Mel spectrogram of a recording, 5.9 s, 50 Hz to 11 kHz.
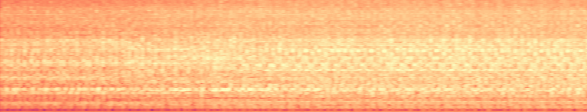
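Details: Skoda Octavia 1.9 TDI ALH (~165 bhp) warm idle at 50°C: regular light knock about four times a second over diesel clatter; alternator bearings and pulley replaced, G60 clutch 8 months old, timing belt kit 18 months old; source unknown.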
